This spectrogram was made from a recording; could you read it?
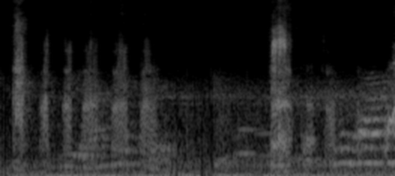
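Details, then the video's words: A budgerigar talks in Turkish, repeating a phrase in rapid, scratchy, speech-like bursts several a second, then slides into thin warbled tones and a sharp high squeak. "muhabbet kuşu konuşuyor"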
